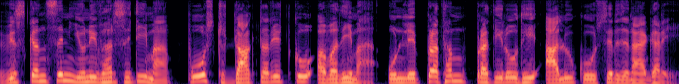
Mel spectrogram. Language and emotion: Nepali, neutral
